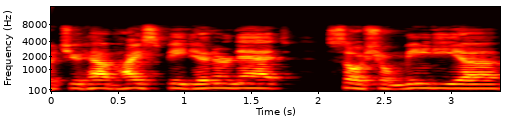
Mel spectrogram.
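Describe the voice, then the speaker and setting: Using a plain, everyday voice, a man with a fairly high pitch talks at a fairly slow pace. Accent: American. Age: 60s. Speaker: college lecturer. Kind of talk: lecture.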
